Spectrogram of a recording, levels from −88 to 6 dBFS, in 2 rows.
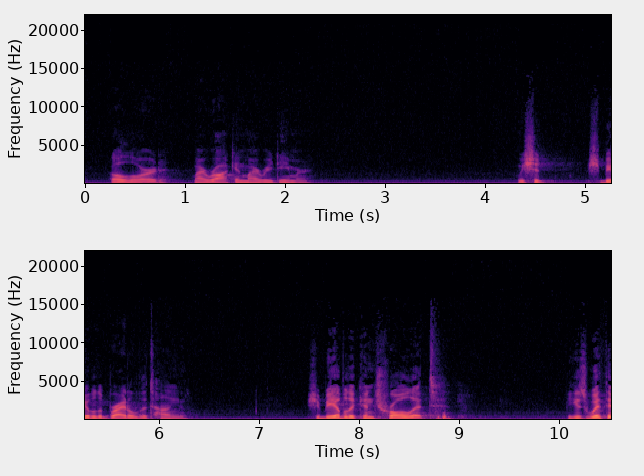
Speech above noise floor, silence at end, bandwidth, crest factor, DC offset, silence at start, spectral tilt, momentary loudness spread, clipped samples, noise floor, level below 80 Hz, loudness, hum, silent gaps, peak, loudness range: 30 dB; 0 s; 15 kHz; 24 dB; under 0.1%; 0.25 s; -7 dB/octave; 16 LU; under 0.1%; -60 dBFS; -62 dBFS; -32 LUFS; 60 Hz at -60 dBFS; none; -10 dBFS; 9 LU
